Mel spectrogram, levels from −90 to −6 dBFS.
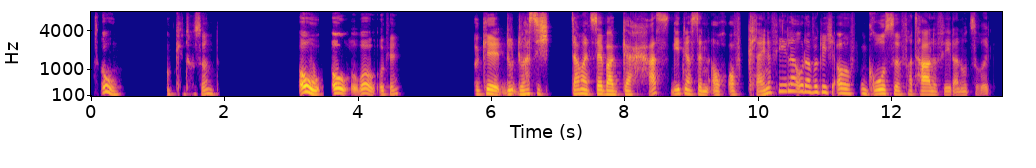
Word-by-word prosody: Oh, 120 +1 -1 0.7
okay, 130 0 -13
interessant. 135 +2 -7 1.3
Oh, - - +8
oh, 165 0 +5
oh, - - -3
wow, 160 +1 0
okay. 125 +3 -6 1.2
Okay, 130 +1 +3
du 135 +1 -2
du 130 +1 -1
hast 145 +1 +3
dich 130 -3 +4 0.3
damals 140 -1 +1
selber 130 -3 +4
gehasst. 125 0 -2
Geht 145 +2 -2
das 135 -4 -1
denn 115 -3 -1
auch 120 0 -5
auf 125 +1 -6
kleine 125 +10 -2
Fehler 230 +5 -4
oder 215 -3 -1
wirklich 200 -1 -4
auf 155 -1 -1
große 145 -1 0
fatale 125 -2 0
Fehler 115 0 -7
nur 115 +2 -9
zurück? - - -10
135 Hz, 135 wpm, -22 LUFS, 125-150 Hz, 1.3 s, Oh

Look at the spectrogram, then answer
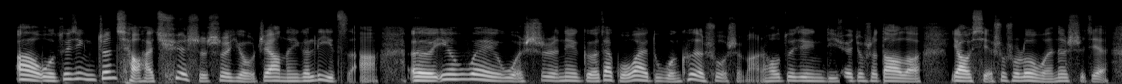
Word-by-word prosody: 啊， 215 -4 +7
我 175 0 +3
最 245 +9 -2
近 245 -4 -3
真 290 +5 +2
巧 295 - +2
还 140 0 -1
确 250 - -2
实 160 -8 -5
是 170 +3 -2
有 140 -5 -2
这 160 - -4
样 175 -1 +4
的 160 0 -3
一 160 - -3
个 170 +1 0
例 180 -2 -1
子 - - -15
啊。 - - -6 0.3
呃， 180 -1 +7
因 235 +4 +1
为 215 -8 +3
我 155 -1 -3
是 175 +3 -3
那 175 0 -3
个 155 -1 -2
在 200 +4 +2
国 155 -5 -3
外 200 -1 +4
读 155 -2 -10
文 135 0 -4
科 235 - -2
的 185 -5 +2
硕 165 +1 -8
士 - - -11
嘛， - - -11
然 145 - -9
后 160 0 -1
最 175 +2 -4
近 165 -2 -3
的 145 0 -7
确 170 +4 -3
就 170 +1 -5
是 165 0 -4
到 160 -2 +4
了 140 -2 0 0.3
要 170 -3 +6
写 160 - -6
硕 180 - -7
士 175 +1 -3
论 170 0 +3
文 130 -1 -5
的 160 0 -2
时 160 - -9
间。 - - -5
170 Hz, 295 characters per minute, -23 LUFS, 155-185 Hz, 0.3 s, 啊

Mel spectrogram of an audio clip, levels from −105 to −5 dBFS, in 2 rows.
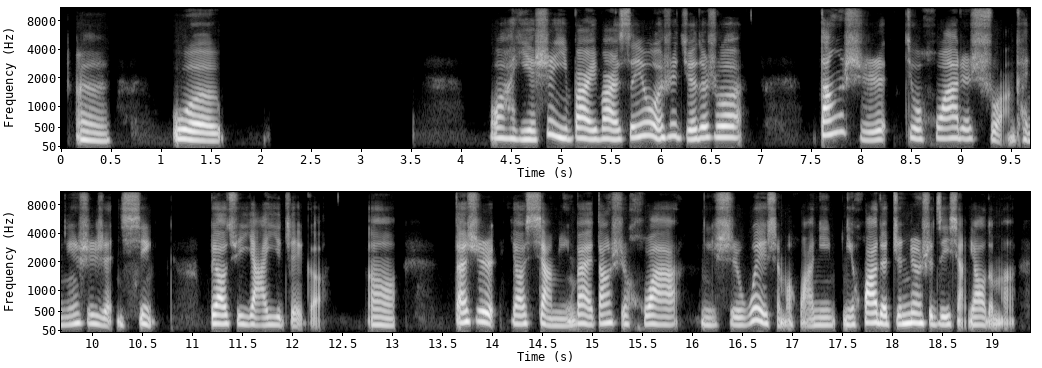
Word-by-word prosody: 嗯， 185 -4 -1 0.6
我 195 -6 +5 2.7
哇， 240 -2 0
也 210 -1 +1
是 305 +10 -1
一 250 -3 +4
半 245 +2 +4
儿 225 -2 +4
一 - - +1
半 230 +1 +2
儿。 210 - +3
所 220 +4 -2
以 280 - +2
我 280 -6 +3
是 280 +2 -3
觉 220 -3 0
得 250 +2 +3
说， 265 -1 +2 0.8
当 335 +5 +3
时 205 - -4 0.2
就 235 -3 -2
花 240 +2 0
着 230 -1 -4
爽， 195 -5 -8
肯 205 -4 -8
定 190 +4 -1
是 215 -1 -3
人 170 -6 -3
性， 200 +4 -3 0.5
不 210 - +2
要 205 -1 +7
去 200 -2 -3
压 185 -3 -1
抑 180 0 -2
这 - - -6
个。 - - -9 0.4
嗯， 175 -3 -2 0.6
但 240 - +4
是 250 -3 +3
要 200 -2 +1
想 210 -4 0
明 160 -1 -4
白 210 -3 +2
当 215 +4 +1
时 230 -3 -6
花， 195 -2 0 0.2
你 185 -8 -6
是 175 0 -5
为 255 +8 +2
什 210 - -7
么 - - -6
花， - - -7
你 175 0 -4
你 185 - -2
花 230 +4 +5
的 205 -4 +5
真 200 +1 +2
正 225 -1 +6
是 205 -3 0
自 185 0 -1
己 185 - +3
想 - - -4
要 180 -1 0
的 - - -4
吗？ - - -7
210 Hz, 200 characters per minute, -20 LUFS, 190-235 Hz, 2.7 s, 要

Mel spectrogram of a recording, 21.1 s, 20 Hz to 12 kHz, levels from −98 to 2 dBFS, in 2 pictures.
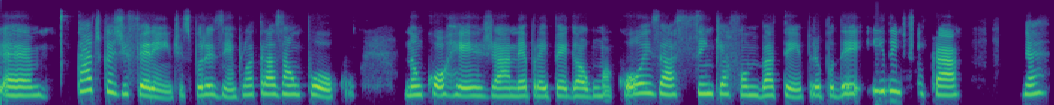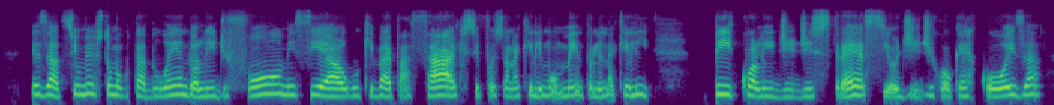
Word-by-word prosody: eh, 240 -1 +4 0.4
táticas 360 -3 +1
diferentes, 230 -10 +2
por 240 - +2
exemplo, 255 -2 -2
atrasar 275 0 +2
um 270 - -3
pouco, 240 -7 +2 0.5
não 255 +1 +1
correr 240 -3 +2
já, 225 0 -1
né, 230 +1 0
pra 235 -1 -2
ir 225 - 0
pegar 230 0 0
alguma 225 +1 -3
coisa, 295 -2 +3
assim 285 +2 -2
que 285 - -1
a 280 - 0
fome 250 -2 -3
bater, 240 -3 0
pra 245 +3 -2
eu 245 - +1
poder 255 - -1
identificar, 300 -8 +2 0.7
né. 280 +3 0 0.4
Exato, 255 -5 +1
se - - -6
o - - -1
meu 290 +2 -1
estômago 245 -3 -4
tá 230 -3 -2
doendo 235 +5 -1
ali 220 +2 0
de 230 +2 -12
fome, 260 +2 +2
se 260 0 0
é - - +5
algo 220 +1 +3
que - - -10
vai 215 -4 +1
passar, 235 +1 +3
que - - -14
se 230 - -9
foi - - -7
só 230 - -8
naquele 220 -1 -4
momento 235 0 -5
ali, 220 -2 -3
naquele 250 0 -5 0.6
pico 265 -2 0
ali 220 -1 +1
de 200 +1 -10
de 210 +3 -8
estresse 245 +3 0
ou - - 0
de 210 - -11
de 250 -2 -9
qualquer 230 -1 -5
coisa, 255 +4 +2
245 Hz, 175 wpm, -23 LUFS, 225-265 Hz, 0.7 s, é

